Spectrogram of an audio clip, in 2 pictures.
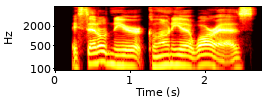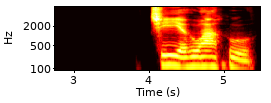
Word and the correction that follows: Chihuahua: Oh, I butchered that. Chihuahua. My apologies.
